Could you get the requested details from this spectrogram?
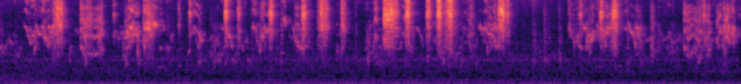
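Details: Playing budgerigars kept in Austin, Texas, USA, chattering almost without pause: quick scratchy chirps and clicks in irregular bursts throughout, loudest in the middle.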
